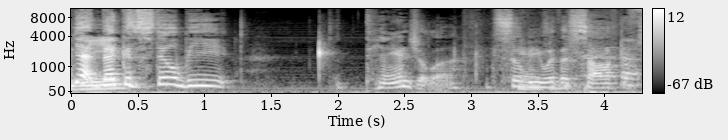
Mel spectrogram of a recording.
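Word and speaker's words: Tangela: Pokemon we're talking about it's pronounced tangula in Pokemon oh tangula no it's not it's not I pronounced it wrong this whole time tangula Tanga it could be either one how do you guys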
